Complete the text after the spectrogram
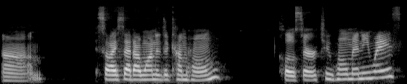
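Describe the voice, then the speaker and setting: A woman in her twenties from Canada, a podcast guest telling stories in casual chat, laughing often and filling pauses with "like" and "um". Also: on the high side, expressive, clear, resonant tone. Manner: chatty, laughs often, many "like" and "um" fillers.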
